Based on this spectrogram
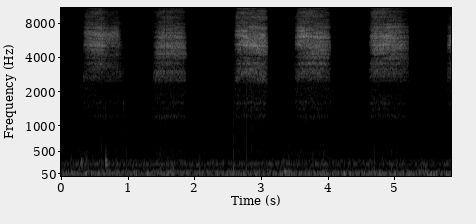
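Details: Young barn owls begging as their mother feeds the brood of seven in a wild nest box; six loud rasping hiss-screeches follow one another about once a second, fairly even in length, with faint low hum beneath.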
